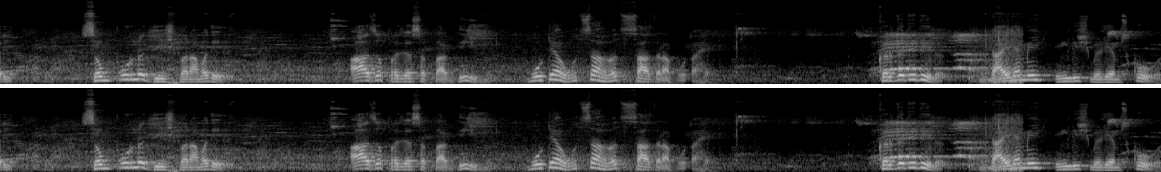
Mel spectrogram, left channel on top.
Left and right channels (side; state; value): both; identical; correlation 1.00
